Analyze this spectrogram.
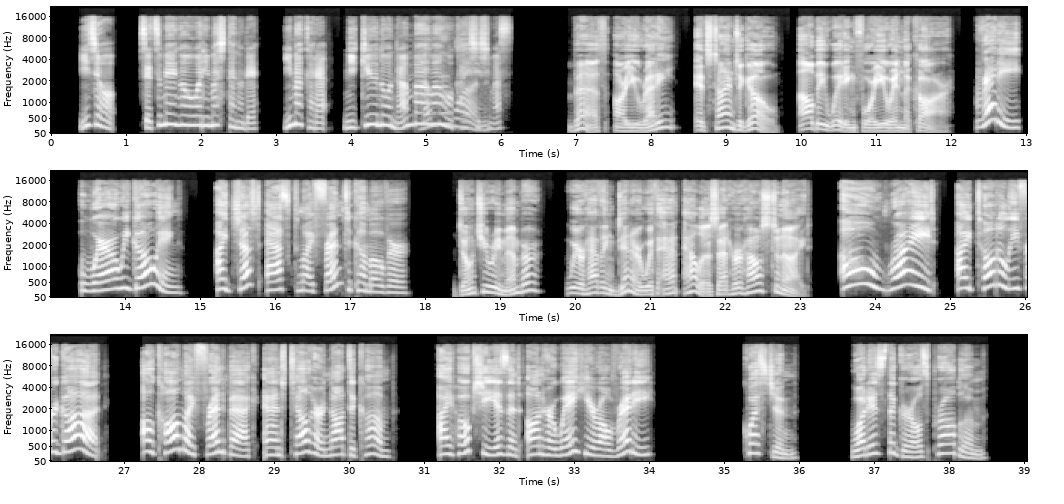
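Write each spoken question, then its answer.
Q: What is the girl's problem?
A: She invited a friend over but forgot they are having dinner at Aunt Alice's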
